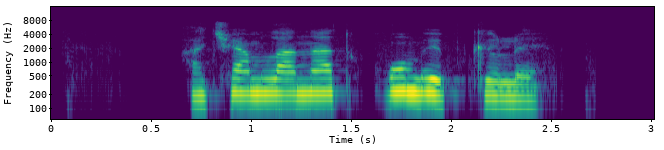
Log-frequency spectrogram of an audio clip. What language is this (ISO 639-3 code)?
chm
